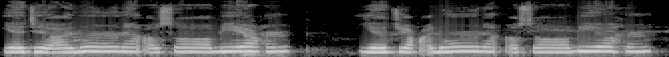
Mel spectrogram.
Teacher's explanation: میں نے جیم پر قلقلہ کیا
